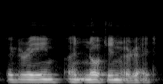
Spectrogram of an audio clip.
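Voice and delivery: ordinary delivery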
